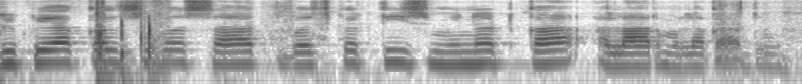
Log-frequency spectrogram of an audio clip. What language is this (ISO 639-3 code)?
hin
